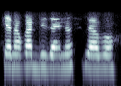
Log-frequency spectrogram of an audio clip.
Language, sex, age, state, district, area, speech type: Assamese, female, 30-45, Assam, Sivasagar, rural, conversation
